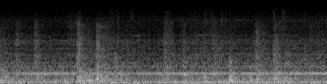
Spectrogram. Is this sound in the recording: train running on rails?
yes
